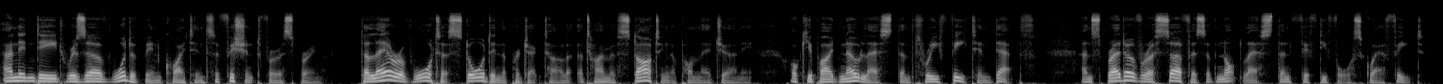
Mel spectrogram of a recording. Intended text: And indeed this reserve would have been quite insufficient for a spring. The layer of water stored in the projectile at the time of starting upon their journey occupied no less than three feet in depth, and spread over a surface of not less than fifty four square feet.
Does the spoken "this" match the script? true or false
false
